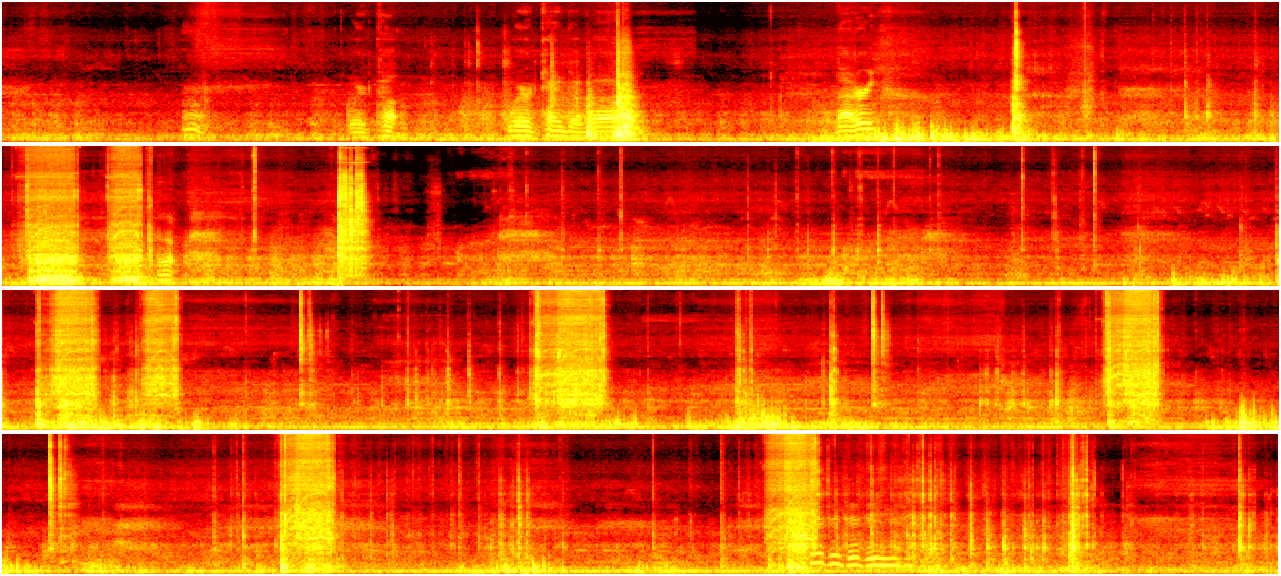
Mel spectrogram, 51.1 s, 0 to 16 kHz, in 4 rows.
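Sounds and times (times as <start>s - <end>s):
cordless drill running: 12.9s - 14.4s, 25.9s - 27.4s, 30.8s - 31.7s, 36.5s - 37.2s, 41.0s - 41.8s, 45.7s - 46.7s
plastic parts clicking and clattering: 44.8s - 51.0s.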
